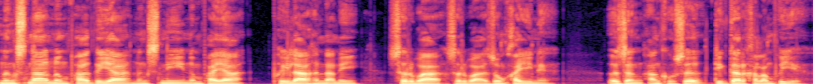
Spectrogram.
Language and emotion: Bodo, neutral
